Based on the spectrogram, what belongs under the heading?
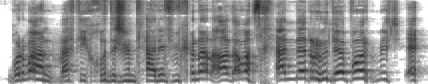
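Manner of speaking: high, loud, animated reply; eager flattery. Acted. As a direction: gush eagerly to a superior. Principal runs up to flatter mayor. (چاپلوسی پرهیجان با صدای بلند)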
